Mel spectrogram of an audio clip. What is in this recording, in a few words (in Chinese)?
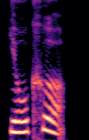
"游客", Chinese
